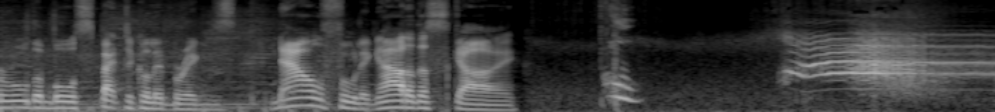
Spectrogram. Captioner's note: falling, screaming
